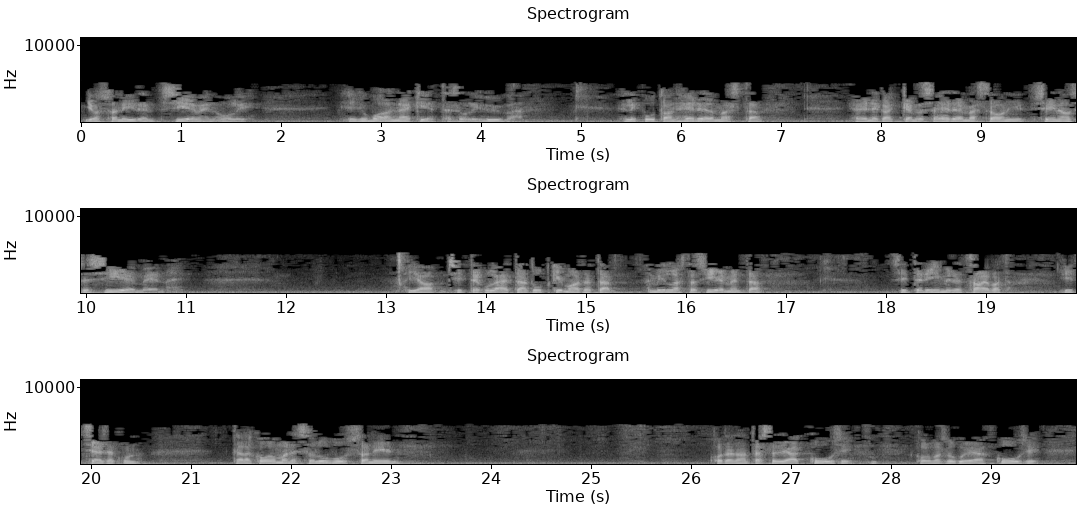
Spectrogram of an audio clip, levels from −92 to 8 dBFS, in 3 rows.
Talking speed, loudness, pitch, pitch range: 100 wpm, -25 LUFS, 120 Hz, 115-130 Hz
